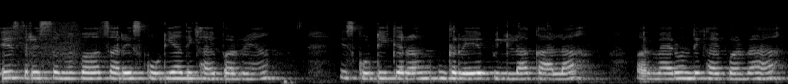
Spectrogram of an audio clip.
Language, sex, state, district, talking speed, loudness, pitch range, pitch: Hindi, female, Jharkhand, Garhwa, 165 wpm, -18 LUFS, 260-280 Hz, 270 Hz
